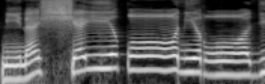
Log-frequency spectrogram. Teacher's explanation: Jadi pangkal lidah dalamnya diangkat atau didorong ke dalam biar tebal karakter pelafalannya. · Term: huruf-huruf tebal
